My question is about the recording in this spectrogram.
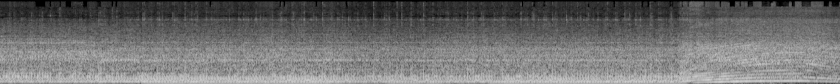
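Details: Homelite 26cc hedge trimmer two-stroke after carburetor and fuel line service, warmed up and being tuned. It holds a fairly even high buzz, then revs swing up and back down while the needle valves are adjusted. Unstable running.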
